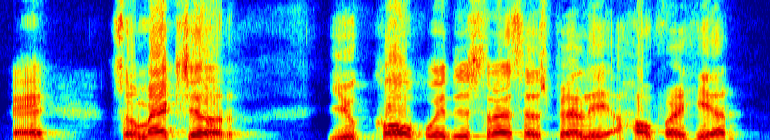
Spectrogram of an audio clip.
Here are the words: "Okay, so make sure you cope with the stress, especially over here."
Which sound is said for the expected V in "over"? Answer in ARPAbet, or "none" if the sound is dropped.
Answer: F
